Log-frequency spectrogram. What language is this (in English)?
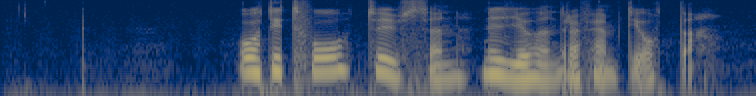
Swedish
